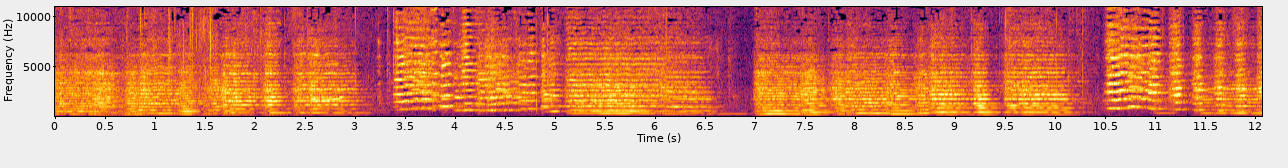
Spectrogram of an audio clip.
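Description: A string orchestra, violins leading over cellos, plays a piano concerto. The music starts abruptly and runs in phrases broken by brief pauses every few seconds.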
